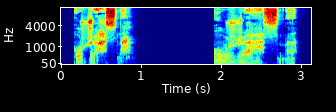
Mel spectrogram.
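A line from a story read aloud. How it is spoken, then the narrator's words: Whispering. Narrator (Russian): шептал Атос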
